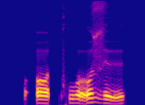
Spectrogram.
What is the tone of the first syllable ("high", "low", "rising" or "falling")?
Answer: low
